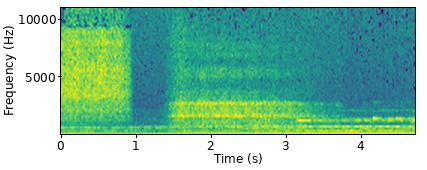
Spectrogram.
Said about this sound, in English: And then let's spend time breathing through the nose. But we'll press our lips together when we breathe out. So you'll get a noise like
